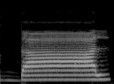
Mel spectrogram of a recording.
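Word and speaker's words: دال: come to the next this is DAL and Dal and T has same pronunciation we have to touch over tip of the tongue to the roots of upper two fronts Dal Z Dal Z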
